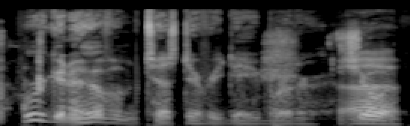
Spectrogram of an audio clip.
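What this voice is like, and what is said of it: Imitates another person's voice. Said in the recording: “My voice is tired now. Just from a little bit of doing some Hulkamania.”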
